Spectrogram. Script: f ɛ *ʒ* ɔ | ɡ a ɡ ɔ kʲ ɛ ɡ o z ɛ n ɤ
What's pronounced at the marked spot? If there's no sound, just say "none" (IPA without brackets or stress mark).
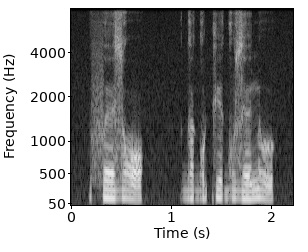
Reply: z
